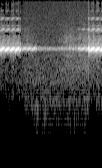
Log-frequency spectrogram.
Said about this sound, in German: Das Weinhähnchen zirpt eigentlich in Spanien, Italien oder Südfrankreich.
